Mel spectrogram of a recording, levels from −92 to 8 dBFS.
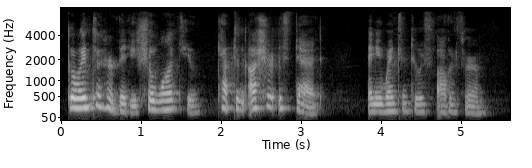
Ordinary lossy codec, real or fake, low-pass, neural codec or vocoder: AAC, 48 kbps; fake; 7.2 kHz; codec, 44.1 kHz, 3.4 kbps, Pupu-Codec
